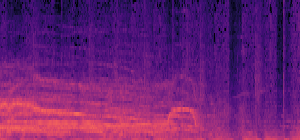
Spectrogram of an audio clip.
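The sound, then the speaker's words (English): Audience cheering and whooping at a dog competition: a loud crowd with many shouting, yelling voices that stay dense throughout, easing slightly toward the end. “Pabst may have the edge, but these cheers are only one element leading to the judges' final decision.”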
